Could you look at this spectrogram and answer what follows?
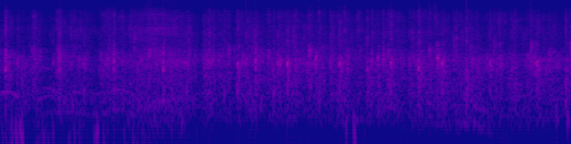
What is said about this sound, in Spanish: Aleluya. Aplaude el Señor.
